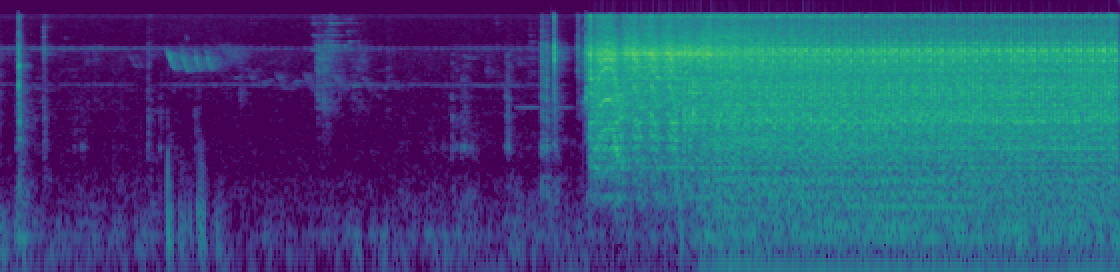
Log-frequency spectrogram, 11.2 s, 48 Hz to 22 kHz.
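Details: 2008 Ford Ranger diesel started after replacing the timing belt, idler pulley and tensioner: fires after a few quiet seconds and settles into a steady, even idle with no ticking.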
